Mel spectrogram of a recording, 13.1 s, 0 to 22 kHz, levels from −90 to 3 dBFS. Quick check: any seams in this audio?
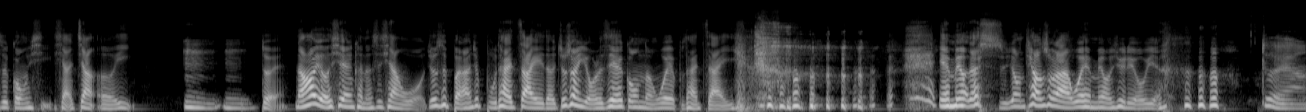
no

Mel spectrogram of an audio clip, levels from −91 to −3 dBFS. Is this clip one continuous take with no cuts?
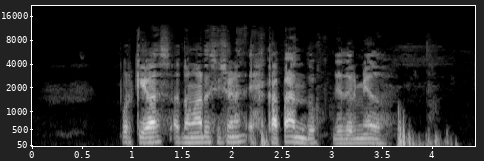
no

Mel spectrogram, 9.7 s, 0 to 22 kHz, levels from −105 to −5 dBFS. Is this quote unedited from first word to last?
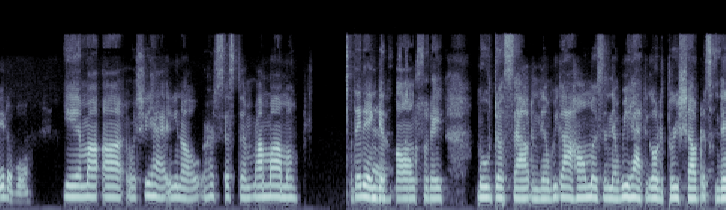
yes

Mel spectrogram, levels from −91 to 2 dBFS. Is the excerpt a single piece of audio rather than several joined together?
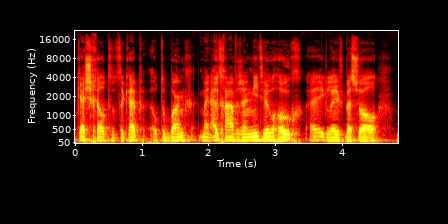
yes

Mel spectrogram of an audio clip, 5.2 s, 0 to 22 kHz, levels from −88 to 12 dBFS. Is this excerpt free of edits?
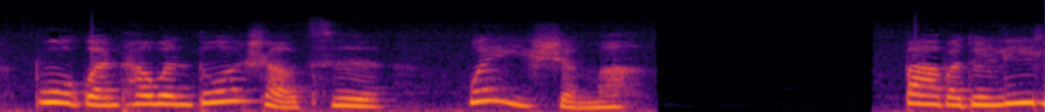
yes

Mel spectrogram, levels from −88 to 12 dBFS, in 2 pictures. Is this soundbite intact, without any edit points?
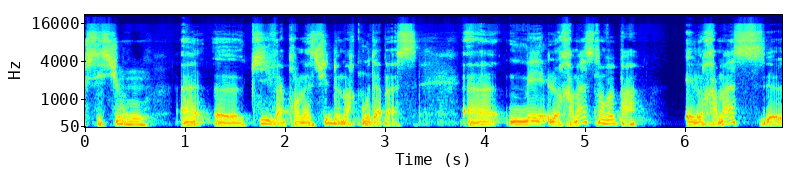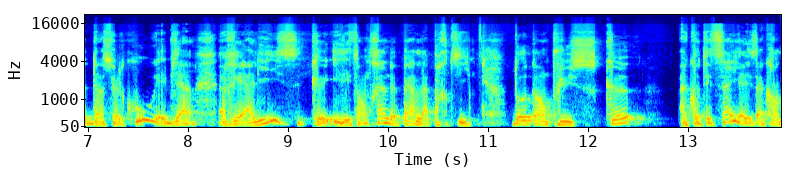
no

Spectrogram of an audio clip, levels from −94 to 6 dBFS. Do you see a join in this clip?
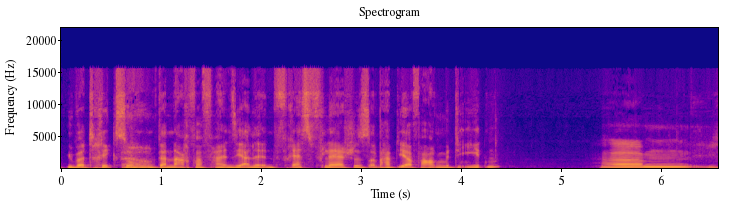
no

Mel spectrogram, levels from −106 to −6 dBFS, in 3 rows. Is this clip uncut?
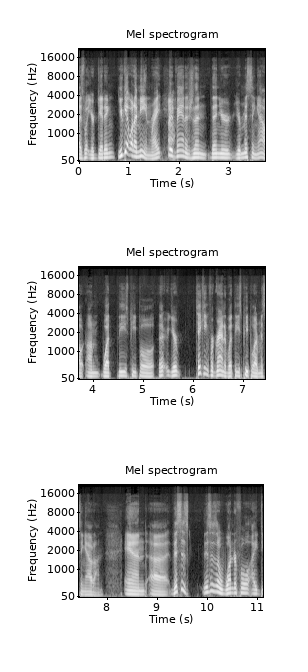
no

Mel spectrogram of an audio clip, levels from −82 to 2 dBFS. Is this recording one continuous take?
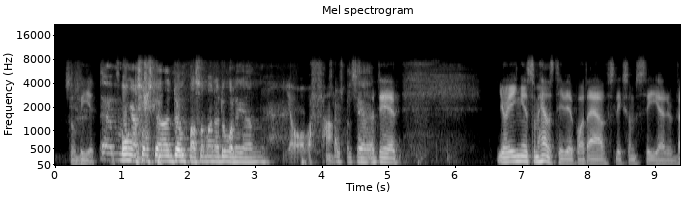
yes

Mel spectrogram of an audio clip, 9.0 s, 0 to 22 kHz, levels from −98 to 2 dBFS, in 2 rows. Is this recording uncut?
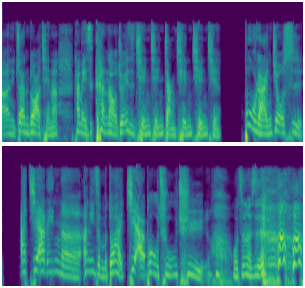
no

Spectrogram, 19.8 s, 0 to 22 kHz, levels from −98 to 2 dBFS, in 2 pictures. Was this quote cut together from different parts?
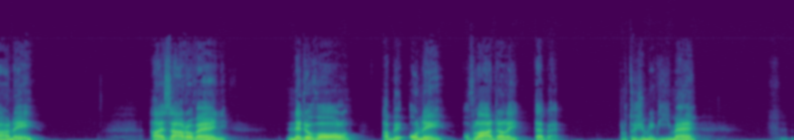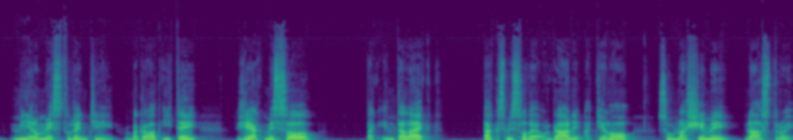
no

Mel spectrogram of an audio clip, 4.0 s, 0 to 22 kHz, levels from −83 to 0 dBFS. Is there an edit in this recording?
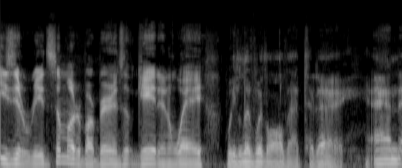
yes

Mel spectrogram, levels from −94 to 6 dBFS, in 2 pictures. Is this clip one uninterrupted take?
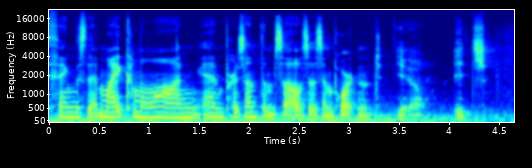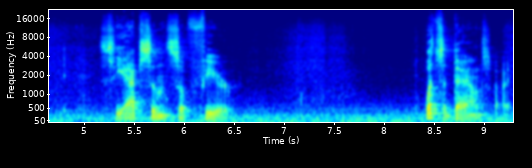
no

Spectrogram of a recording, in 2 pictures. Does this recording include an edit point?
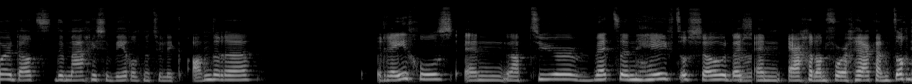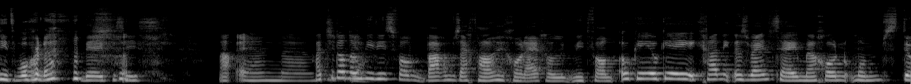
yes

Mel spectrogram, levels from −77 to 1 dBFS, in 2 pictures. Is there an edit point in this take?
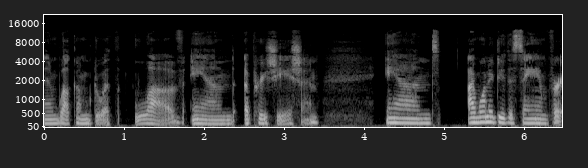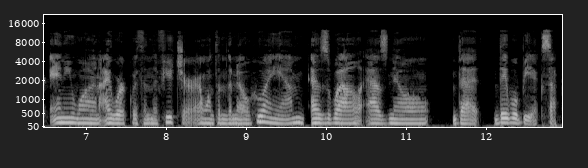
yes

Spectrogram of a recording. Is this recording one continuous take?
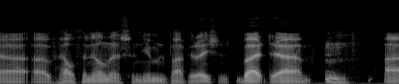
no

